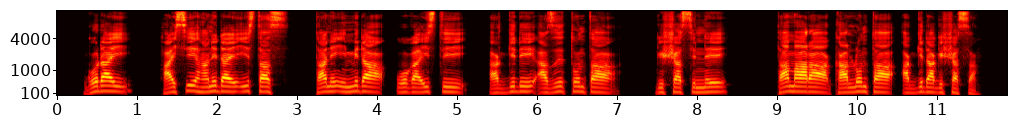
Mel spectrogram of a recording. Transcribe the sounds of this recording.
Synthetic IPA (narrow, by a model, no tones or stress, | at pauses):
ɡɔd̪ɐj | hɐjsːɪɦɐnɪd̪ɐjɪst̪ːɐs | t̪ɐnɪːmːɪd̪ɐwɔɡɐɪst̪ːɪ | ɐɡːɪd̪ɪɐzzɛt̪ːɔnt̪ːɐ | ɡɪʃːɐsːɪnːɛ | t̪ɐmaːɾɐkaːlːɔnt̪ːɐɐɡːɪd̪ɐɡɪʃːɐsːɐ̰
